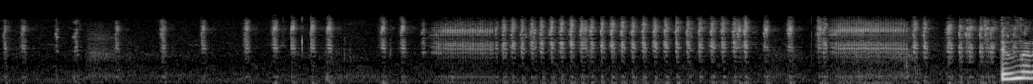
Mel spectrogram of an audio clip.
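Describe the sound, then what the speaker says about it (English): Guinea fowl chatter from long grass in a rapid, repetitive run of harsh clicking calls that grows into a dense continuous rattle, with a brief squawk at the end. "I'm quite fond of the sound of guinea fowl."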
